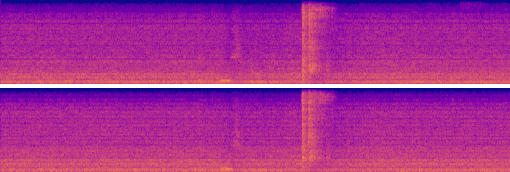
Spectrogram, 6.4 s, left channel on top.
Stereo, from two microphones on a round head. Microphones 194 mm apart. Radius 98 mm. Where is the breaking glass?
20° right (ahead or behind), 1.9 m.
